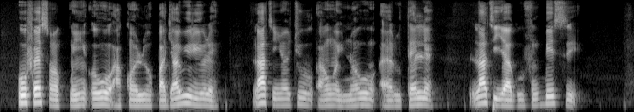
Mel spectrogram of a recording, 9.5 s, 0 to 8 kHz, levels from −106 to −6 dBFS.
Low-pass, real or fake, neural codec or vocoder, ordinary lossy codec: none; real; none; none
